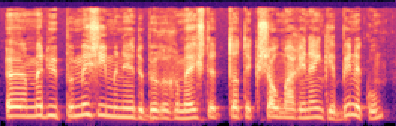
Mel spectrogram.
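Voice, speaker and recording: A man's voice: high-pitched, fast, vocal fry, a little mellow, no echo, voice pushed up. A man voicing an eager, earnest village boy in a story, polite and urgent. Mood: breathless, urgent.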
